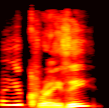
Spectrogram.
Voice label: Are You Crazy, Attitude, male: 'Are you crazy?', (human voice speaking); Talking Sound Effects; Sound Effects:Voice; VoiceBox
